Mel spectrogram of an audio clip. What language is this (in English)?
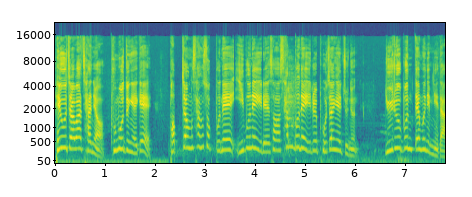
Korean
